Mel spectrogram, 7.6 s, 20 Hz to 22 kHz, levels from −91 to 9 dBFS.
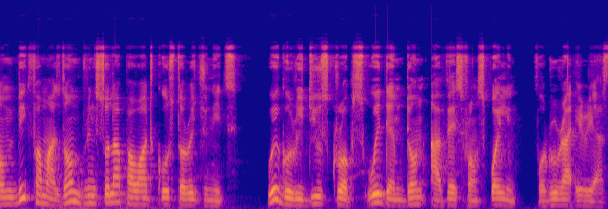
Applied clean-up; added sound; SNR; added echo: neural mask model DeepFilterNet 3.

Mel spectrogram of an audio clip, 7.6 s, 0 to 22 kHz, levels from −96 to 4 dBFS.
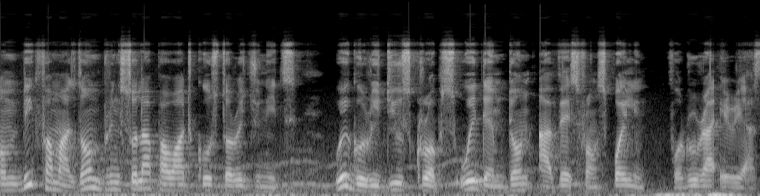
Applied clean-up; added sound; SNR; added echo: none; Wind; 10 dB; none.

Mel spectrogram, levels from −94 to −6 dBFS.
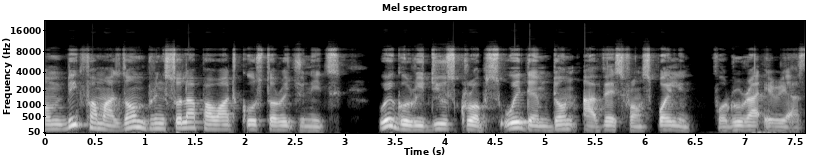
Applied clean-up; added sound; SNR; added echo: neural mask model Resemble Enhance denoiser.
